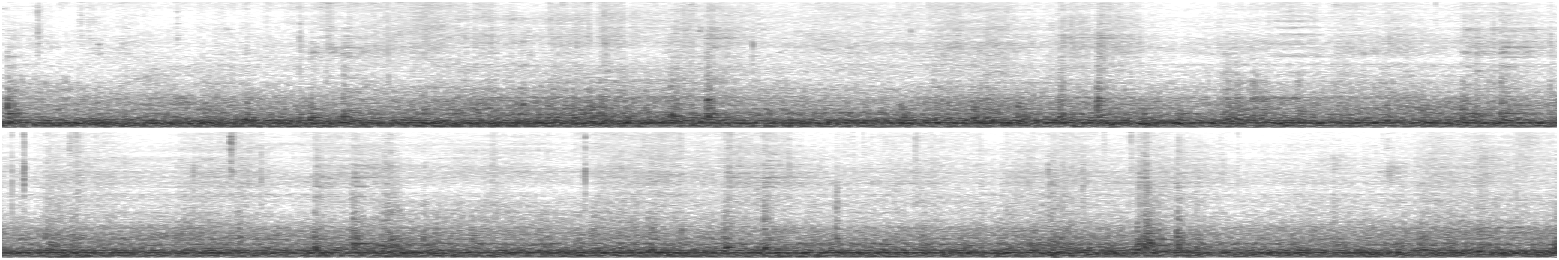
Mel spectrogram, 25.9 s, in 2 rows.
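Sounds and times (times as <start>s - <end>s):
train carriage low rumble: 0.0s - 25.9s.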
